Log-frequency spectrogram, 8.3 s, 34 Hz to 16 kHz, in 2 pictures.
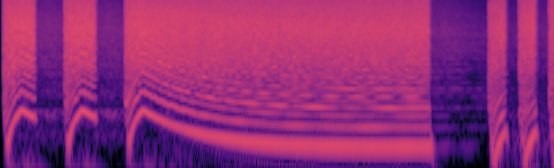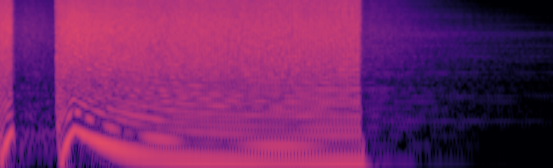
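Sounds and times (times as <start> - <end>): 
modern hoover synth sound: 1.2 - 7.6.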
